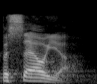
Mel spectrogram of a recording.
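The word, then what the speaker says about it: basileia: The Greek word translated kingdom here is the word basalia. Basalia. It's spelled B-A-S-I-L-E-I-A. B-A-S-I-L-E-I-A.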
